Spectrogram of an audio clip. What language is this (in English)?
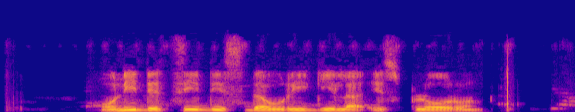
Esperanto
